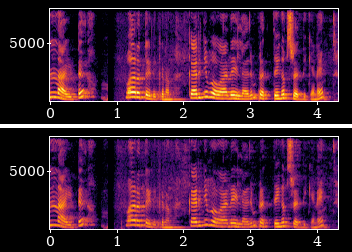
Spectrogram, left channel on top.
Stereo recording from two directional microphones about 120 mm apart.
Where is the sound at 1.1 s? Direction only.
50° left (ahead or behind).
